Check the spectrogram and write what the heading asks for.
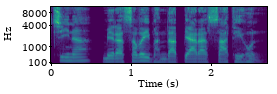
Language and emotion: Nepali, neutral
